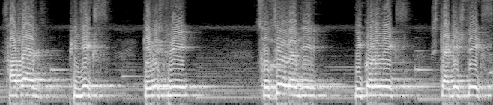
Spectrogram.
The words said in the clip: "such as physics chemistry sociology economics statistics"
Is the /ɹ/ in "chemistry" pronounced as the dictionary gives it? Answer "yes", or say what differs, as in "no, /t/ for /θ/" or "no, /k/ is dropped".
yes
